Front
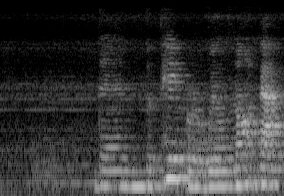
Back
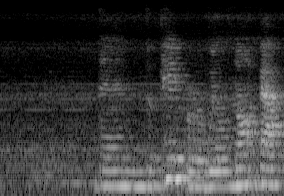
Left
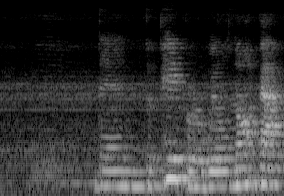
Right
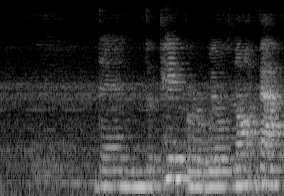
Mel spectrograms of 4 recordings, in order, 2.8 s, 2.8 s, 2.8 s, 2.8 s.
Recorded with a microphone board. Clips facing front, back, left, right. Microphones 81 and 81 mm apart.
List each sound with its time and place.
0.9 s a woman speaking: 45° left, 1.4 m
